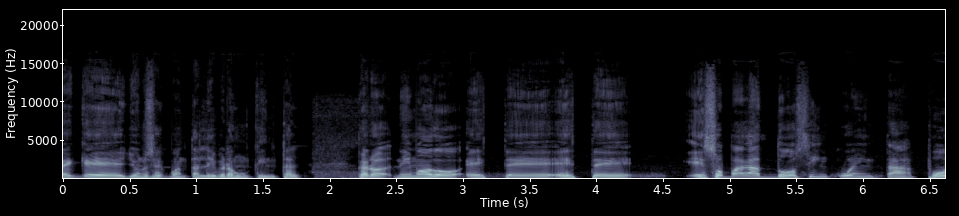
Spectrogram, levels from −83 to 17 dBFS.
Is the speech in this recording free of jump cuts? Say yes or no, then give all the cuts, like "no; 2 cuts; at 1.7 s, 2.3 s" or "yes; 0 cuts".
yes; 0 cuts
